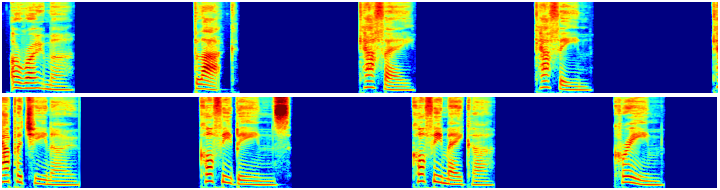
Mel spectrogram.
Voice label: uk coffee

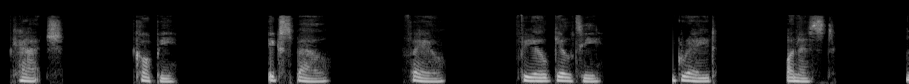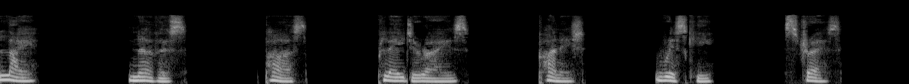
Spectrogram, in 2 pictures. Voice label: uk cheating

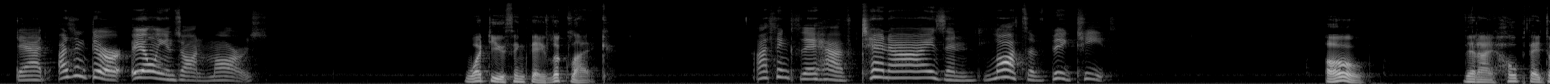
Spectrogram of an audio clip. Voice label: aliens dialog

